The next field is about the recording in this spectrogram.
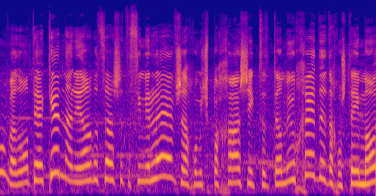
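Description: A woman speaks at a high pitch with lively intonation. Noticeable background noise sits behind her. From Jerusalem, Israel. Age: 40s. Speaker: mother, parade-goer. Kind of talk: street interview.

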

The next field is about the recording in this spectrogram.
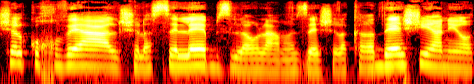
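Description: Her medium-pitched voice has a bright, sharp tone as the woman speaks at a moderate pace. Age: 30s. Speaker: radio host. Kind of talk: casual chat. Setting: radio studio.

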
